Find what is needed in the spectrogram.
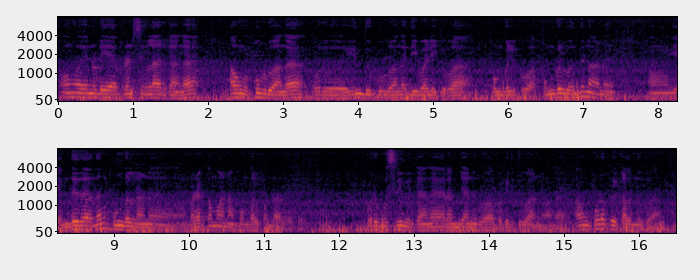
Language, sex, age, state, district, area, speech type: Tamil, male, 60+, Tamil Nadu, Viluppuram, rural, spontaneous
